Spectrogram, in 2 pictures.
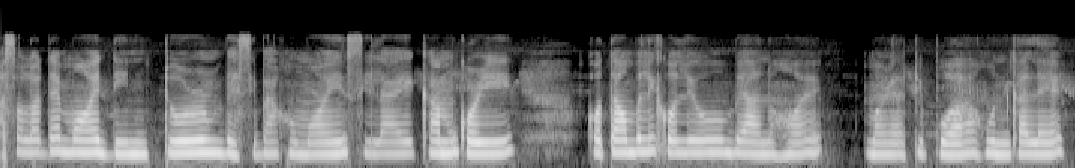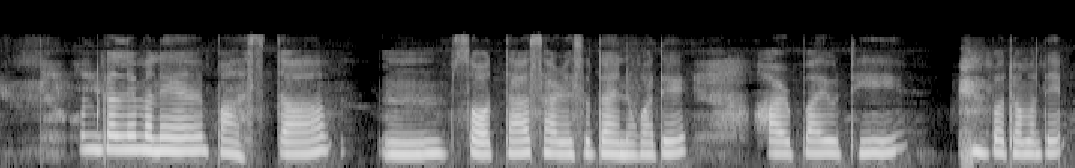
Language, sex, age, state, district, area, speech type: Assamese, female, 18-30, Assam, Sivasagar, rural, spontaneous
